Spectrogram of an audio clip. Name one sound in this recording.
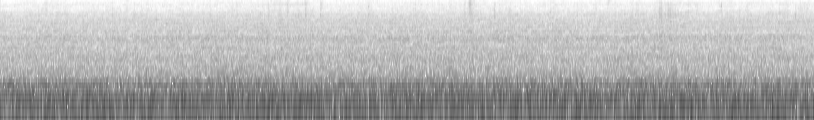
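Jet engines roar steadily in a low, constant rumble from inside an airliner cabin.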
